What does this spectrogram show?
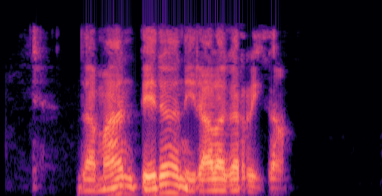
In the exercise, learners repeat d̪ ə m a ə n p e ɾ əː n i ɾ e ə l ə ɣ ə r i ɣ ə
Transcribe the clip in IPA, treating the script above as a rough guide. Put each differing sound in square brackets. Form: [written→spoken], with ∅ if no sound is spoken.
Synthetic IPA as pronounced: d̪ ə m a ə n p e ɾ əː n i ɾ [e→a] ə l ə ɣ ə r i ɣ ə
